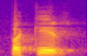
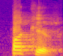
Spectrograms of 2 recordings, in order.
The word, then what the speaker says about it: पकिर: जब हम कहते हैं पकिर, हम पाकिर नहीं कहते हैं, हम कहते हैं पकिर, तो यह है पकिर।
